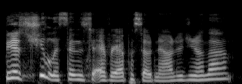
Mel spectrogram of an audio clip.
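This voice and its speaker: A woman's voice: mid-range voice, racing. A young woman co-hosting a podcast, telling family stories with lots of laughter. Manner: animated storytelling with laughter. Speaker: podcast co-host. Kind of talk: casual chat.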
